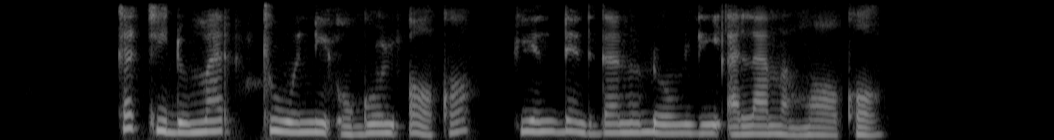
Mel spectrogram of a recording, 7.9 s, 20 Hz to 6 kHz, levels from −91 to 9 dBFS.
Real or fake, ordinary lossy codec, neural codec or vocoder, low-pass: fake; AAC, 32 kbps; autoencoder, 48 kHz, 32 numbers a frame, DAC-VAE, trained on Japanese speech; 5.4 kHz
